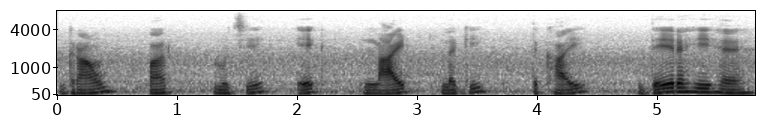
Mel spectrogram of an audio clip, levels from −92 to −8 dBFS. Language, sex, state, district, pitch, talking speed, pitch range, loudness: Hindi, male, Madhya Pradesh, Katni, 120 Hz, 105 wpm, 105-150 Hz, -20 LUFS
